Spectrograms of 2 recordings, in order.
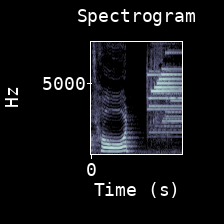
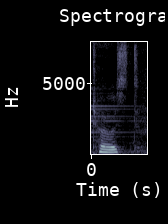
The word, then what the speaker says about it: toast: after oneself something yeah pamper yourself to honey toad toad I love toast oh toast yes toast toast toast to SP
